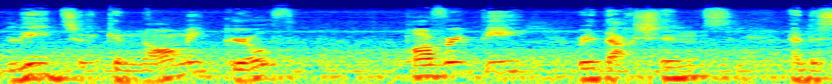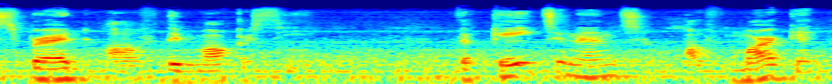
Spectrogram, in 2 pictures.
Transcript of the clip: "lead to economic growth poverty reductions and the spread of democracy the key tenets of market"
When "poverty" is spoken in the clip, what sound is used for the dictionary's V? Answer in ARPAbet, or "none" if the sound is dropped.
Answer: V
